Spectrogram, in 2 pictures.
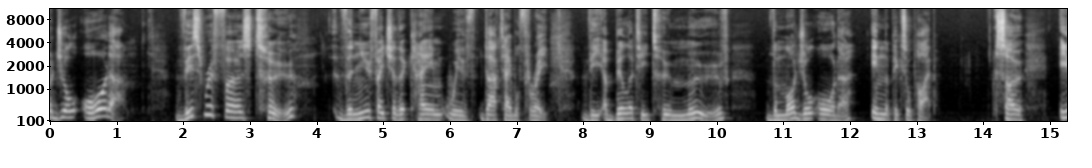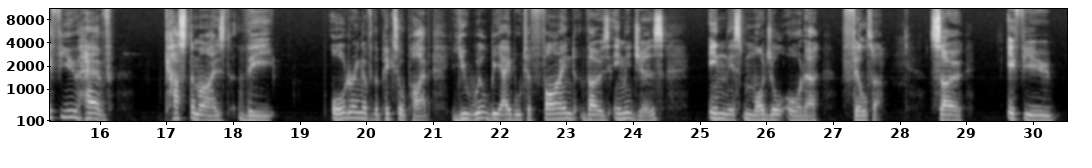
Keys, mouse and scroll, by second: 1.4 click.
